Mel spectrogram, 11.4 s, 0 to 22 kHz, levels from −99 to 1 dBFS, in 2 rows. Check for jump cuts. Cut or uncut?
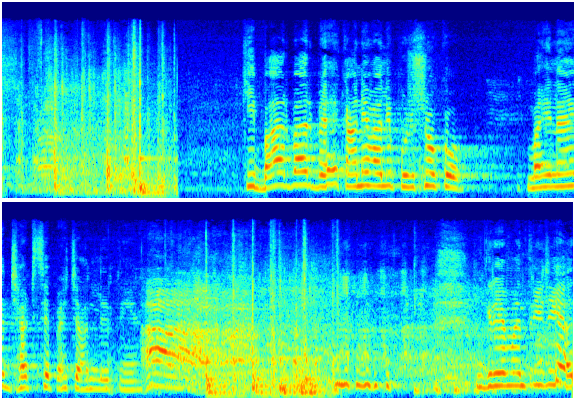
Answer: cut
